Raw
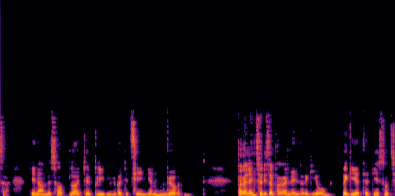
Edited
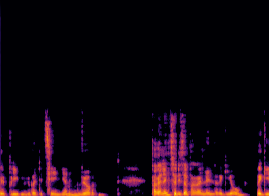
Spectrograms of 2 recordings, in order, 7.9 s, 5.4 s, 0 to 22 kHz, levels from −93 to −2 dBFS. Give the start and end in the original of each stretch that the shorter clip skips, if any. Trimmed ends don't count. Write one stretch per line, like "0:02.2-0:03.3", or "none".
none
